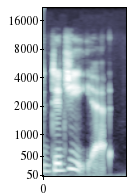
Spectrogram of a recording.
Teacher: the unstressed vowels get dropped entirely to save energy. So, it compresses to did you eat yet?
